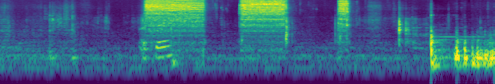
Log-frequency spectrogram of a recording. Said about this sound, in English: Every time you make a waffle, you have to spray it with the cooking spray, okay?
